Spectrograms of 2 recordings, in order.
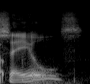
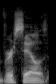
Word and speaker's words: Versailles: well that sounds amazing sales that's pronounced Versailles don't call it Versailles Evan would strangle you know how mad he'd get right now if you heard you say that I just think it's funny it is funny it's just better to save for sales well I think that's actually how they say it it is I'm pretty sure that they say everyone from Versailles calls it for sales yeah I'm pretty sure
